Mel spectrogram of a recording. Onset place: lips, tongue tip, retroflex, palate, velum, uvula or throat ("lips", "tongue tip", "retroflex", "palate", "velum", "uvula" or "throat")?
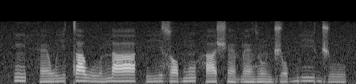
throat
